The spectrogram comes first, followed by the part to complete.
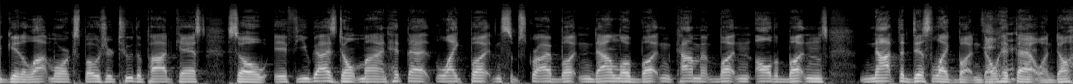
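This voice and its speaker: In an ordinary speaking voice, a man talks at a moderate pace and a medium pitch with fairly even intonation and hardly any pauses, in a very clean recording with a silent background. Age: 20s. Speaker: podcast host and photographer. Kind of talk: casual chat. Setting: home studio with cameras. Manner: casual, lots of filler words.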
